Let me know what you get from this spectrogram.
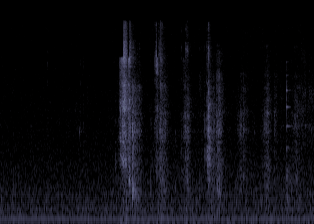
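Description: A large pork rind bitten with a loud crunch about two and a half seconds in, then chewed with a quick run of fading crunches, close to the microphone.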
